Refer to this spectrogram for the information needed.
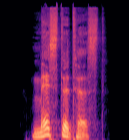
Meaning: inflection of mästen: 1. second-person singular preterite 2. second-person singular subjunctive II
- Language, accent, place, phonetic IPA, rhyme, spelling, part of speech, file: German, Germany, Berlin, [ˈmɛstətəst], -ɛstətəst, mästetest, verb, De-mästetest.ogg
